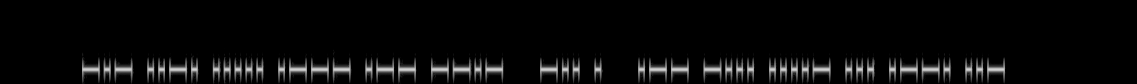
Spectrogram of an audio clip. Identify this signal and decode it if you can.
Morse code, heard as a keyed tone, about 22 wpm, 700 Hz. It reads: KF5JWQ DE WB4SPU
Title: USA Callsign DE Callsign - 6 Characters - 22wpm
